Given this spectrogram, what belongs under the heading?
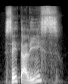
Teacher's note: the T at the end now has to carry over we have to say that T because it's followed by a vowel · We have to say that T because it's followed by a vowel in the name Alice, Alice. C'est Alice.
